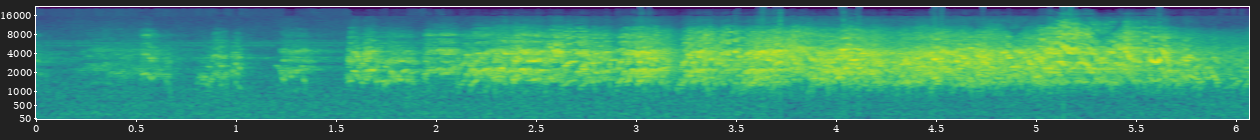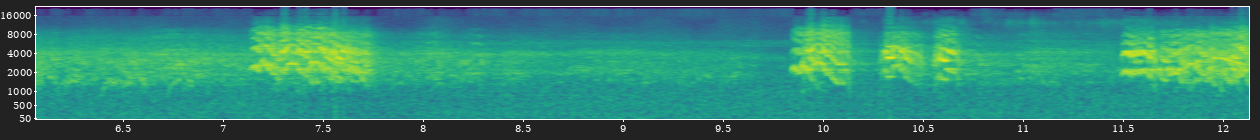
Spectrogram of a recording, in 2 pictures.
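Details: Rose-headed parakeet calls: a long, dense run of harsh, rasping squawks for several seconds, then separate loud screechy bursts spaced out with quieter chatter between.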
